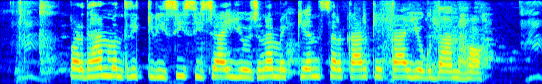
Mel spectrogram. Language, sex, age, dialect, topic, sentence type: Bhojpuri, female, 18-24, Southern / Standard, agriculture, question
